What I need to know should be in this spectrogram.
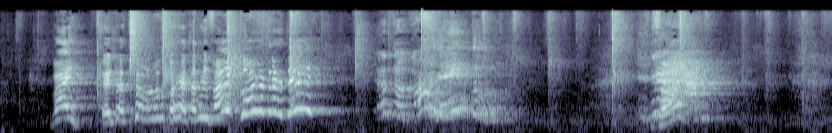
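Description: A young girl talks in a high, excited voice nearby.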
